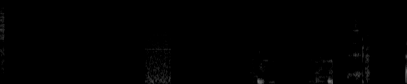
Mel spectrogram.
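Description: Three or four short, raspy burps from a person who has been drinking beer, coming in quick succession after a brief hiss of noise, with quiet gaps between them and no talking.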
